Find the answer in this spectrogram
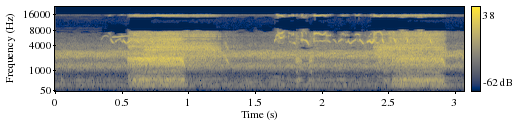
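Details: Owls at their nest on 21 March 2020, calling in a frenzy after one finds a mouse and hands it to another; two loud, harsh, hissing bursts about two seconds apart, with faint chattering notes between.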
